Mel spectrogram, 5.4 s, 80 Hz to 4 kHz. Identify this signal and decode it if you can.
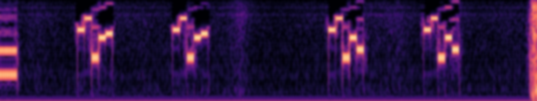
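Five-tone selective call (ZVEI), heard as quick runs of five tones, tones of about 70 ms. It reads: 88167 88167 88163 88163
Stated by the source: ZVEI five-tone selective call received on an SDR.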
